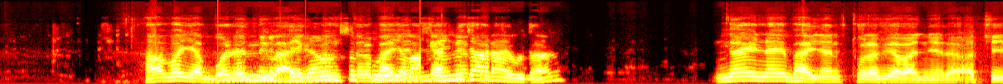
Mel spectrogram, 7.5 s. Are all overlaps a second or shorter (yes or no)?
no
